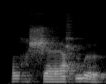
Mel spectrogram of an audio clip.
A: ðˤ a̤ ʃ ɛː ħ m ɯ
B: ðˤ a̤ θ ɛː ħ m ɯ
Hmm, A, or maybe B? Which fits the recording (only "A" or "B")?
A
